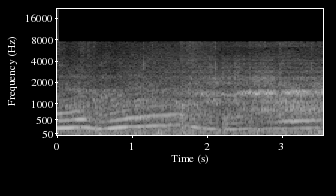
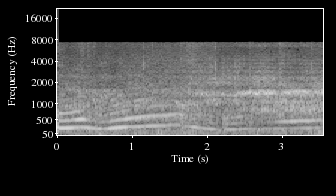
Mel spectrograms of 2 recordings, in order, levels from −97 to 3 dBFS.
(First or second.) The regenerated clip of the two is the first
